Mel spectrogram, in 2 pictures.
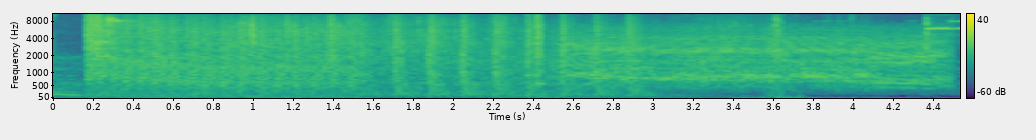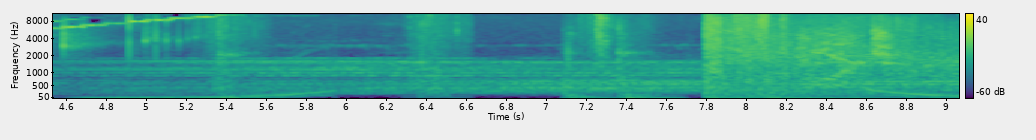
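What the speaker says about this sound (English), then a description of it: "I was laying enough cover fire on that man to not allow him to get a clear shot with the shotgun" Automatic gunfire from the shooter FEAR rattles in a dense rapid burst for several seconds, then breaks off into sparser shots and mechanical clanks, loud and close throughout.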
